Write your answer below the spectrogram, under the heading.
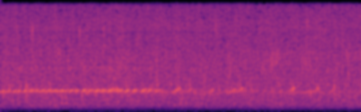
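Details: Kajika frog in a clear stream: a steady, high whistled trill held for about two seconds, then breaking into short scattered chirps, with rushing stream water throughout.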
